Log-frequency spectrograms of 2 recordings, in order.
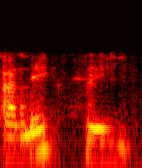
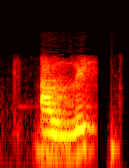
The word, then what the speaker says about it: Alexei: seu nome é bom o nome é russo né meu pai sempre gostou de literatura né estrangeira e viu meu nome no livro e me presenteou quando nasci né então eh lá na na na Rússia bem comum eu acredito que seja Alexi né Alexi estrangeiro lá para pronunciar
